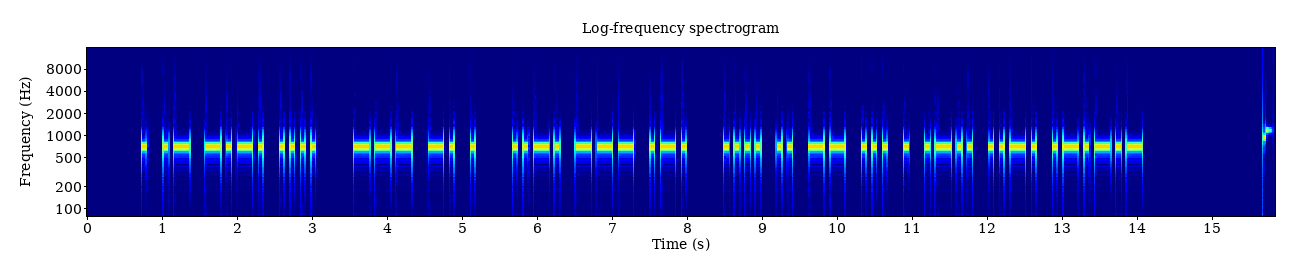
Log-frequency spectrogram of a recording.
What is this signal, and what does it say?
Morse code, heard as a keyed tone, about 17 wpm, 700 Hz. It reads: EACH ONE FOR HIMSELF.
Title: Sentences from Top 1600 Words 17wpm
